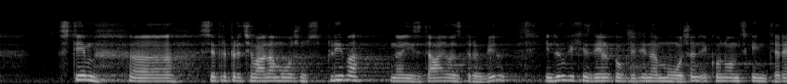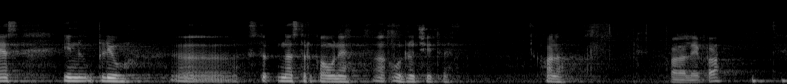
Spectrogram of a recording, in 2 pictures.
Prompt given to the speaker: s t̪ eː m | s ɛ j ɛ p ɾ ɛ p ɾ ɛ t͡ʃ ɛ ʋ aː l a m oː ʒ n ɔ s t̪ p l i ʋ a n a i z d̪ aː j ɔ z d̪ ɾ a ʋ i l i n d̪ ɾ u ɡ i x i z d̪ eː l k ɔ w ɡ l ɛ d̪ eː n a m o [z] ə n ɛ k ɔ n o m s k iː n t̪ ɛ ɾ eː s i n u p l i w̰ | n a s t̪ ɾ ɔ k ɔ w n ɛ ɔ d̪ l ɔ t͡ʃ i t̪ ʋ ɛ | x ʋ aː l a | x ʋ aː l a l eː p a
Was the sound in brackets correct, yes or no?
no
